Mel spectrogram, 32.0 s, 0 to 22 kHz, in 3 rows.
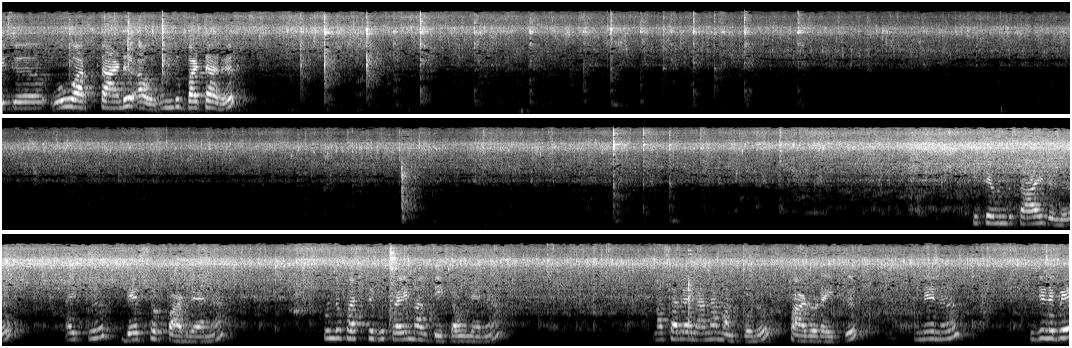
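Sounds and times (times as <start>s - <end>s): butter sizzling in a pan: 0.0s - 32.0s
spoon tapping and scraping pan: 0.6s - 1.8s, 2.9s - 8.2s, 16.5s - 18.7s.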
